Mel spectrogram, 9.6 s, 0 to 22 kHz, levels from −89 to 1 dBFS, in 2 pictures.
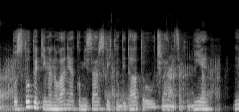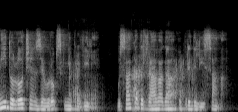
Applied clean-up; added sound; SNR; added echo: neural mask model RNNoise.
